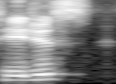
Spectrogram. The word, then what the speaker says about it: Tejas: As Robin so lovingly said, my name is Tejas. That's pronounced like contagious.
